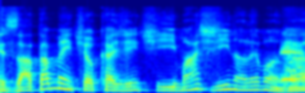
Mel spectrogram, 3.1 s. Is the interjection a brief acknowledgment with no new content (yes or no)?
yes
